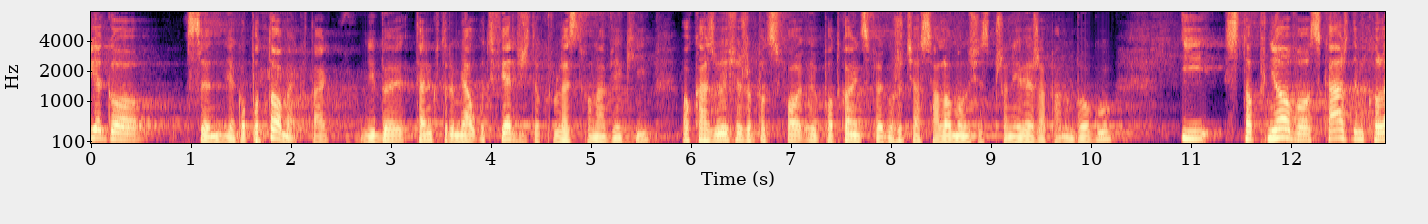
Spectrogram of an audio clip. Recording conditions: large echoing room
